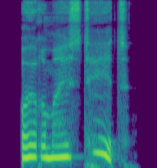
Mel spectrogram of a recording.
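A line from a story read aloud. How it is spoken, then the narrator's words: Mare calling in surprise. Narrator (German): rief die herumführende Stute überrascht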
